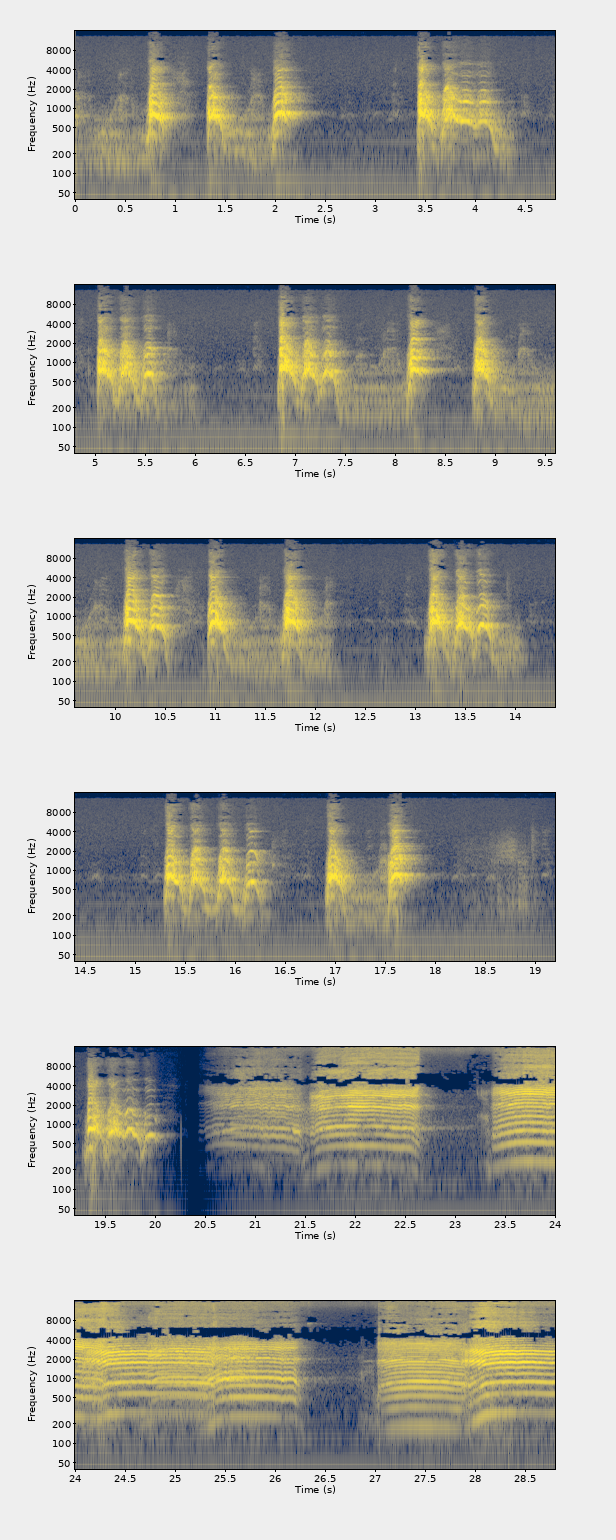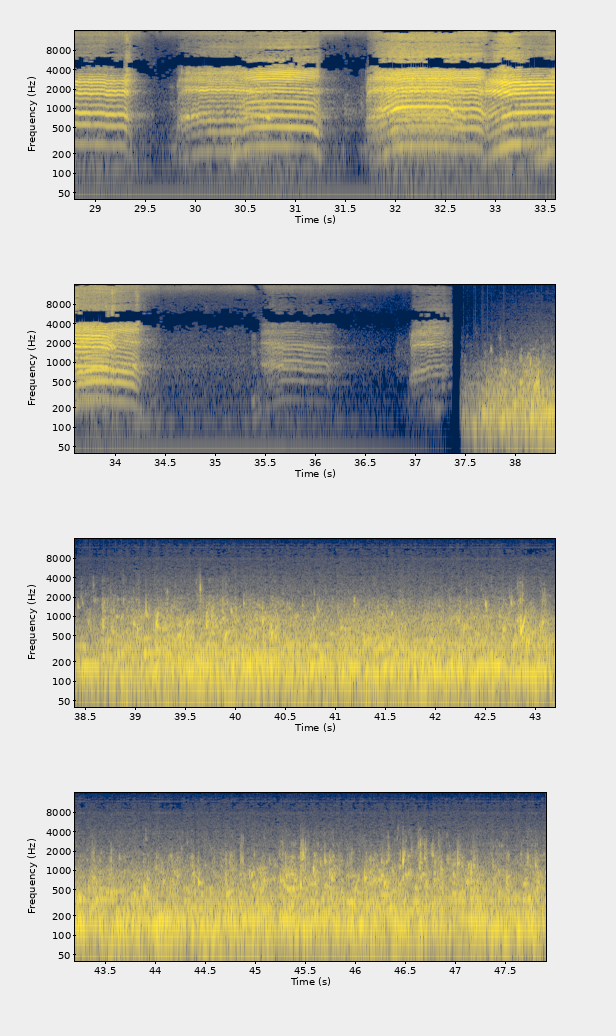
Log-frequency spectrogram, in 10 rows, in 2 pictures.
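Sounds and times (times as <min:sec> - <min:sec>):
dog barking: 0:00.7 - 0:02.4, 0:03.4 - 0:04.4, 0:05.0 - 0:05.8, 0:06.8 - 0:09.3, 0:10.0 - 0:12.2, 0:13.1 - 0:14.1, 0:15.3 - 0:18.0, 0:19.3 - 0:20.2
sheep bleating: 0:20.5 - 0:22.7, 0:23.3 - 0:26.4, 0:27.0 - 0:34.4, 0:35.4 - 0:36.2, 0:37.0 - 0:37.4.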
